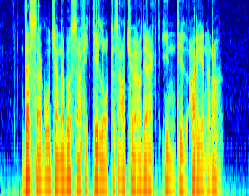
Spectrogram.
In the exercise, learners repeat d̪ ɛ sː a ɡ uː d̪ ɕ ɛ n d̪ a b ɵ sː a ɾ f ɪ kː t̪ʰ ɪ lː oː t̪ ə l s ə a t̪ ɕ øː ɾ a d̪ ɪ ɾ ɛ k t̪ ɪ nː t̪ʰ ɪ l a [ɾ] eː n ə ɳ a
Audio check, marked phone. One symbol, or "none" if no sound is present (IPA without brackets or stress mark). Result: ɾ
